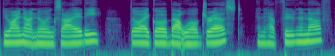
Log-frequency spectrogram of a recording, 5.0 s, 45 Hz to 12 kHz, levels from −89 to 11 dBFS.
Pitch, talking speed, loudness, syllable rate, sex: 175 Hz, 180 wpm, -17 LUFS, 4.6 syllables/s, female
